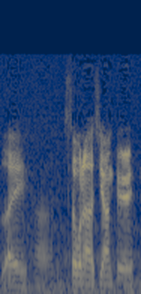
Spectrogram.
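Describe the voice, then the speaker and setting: Laid-back young man, bright voice. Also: fairly low pitch, flat delivery, normal speed, a little hiss or hum, poor audio. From Canada. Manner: laid-back, many "like" fillers. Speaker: guest esports player. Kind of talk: casual interview chat.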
